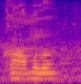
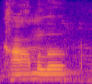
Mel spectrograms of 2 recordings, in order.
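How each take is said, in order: First: The name is said with a mangled pronunciation. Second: The name is said with a mangled pronunciation.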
